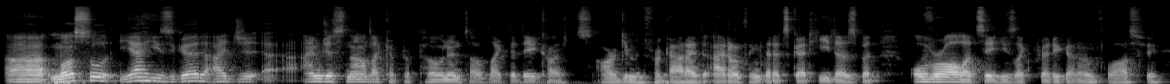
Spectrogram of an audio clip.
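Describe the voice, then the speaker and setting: A young man from Bosnia, speaking English as a second language, talks casually in a low voice. He hesitates often, filling gaps with fillers and restarting his sentences. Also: steady tone, normal speed, hardly any pauses, mellow. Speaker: livestream guest. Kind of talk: casual chat.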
